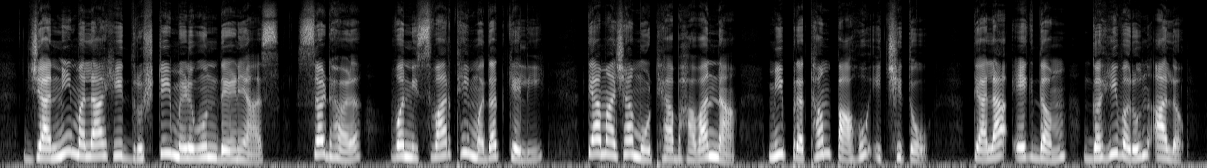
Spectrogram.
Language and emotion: Marathi, neutral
